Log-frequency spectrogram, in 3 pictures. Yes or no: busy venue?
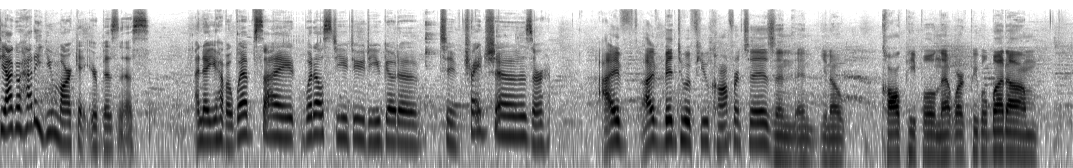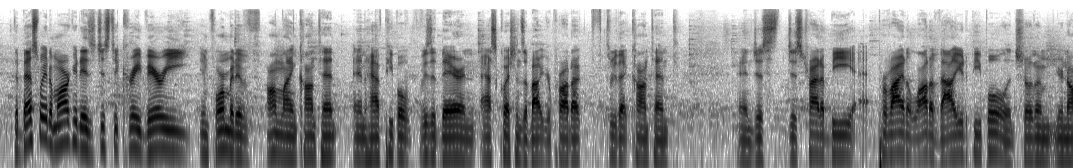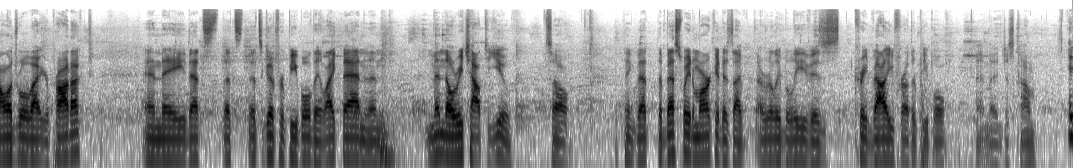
yes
